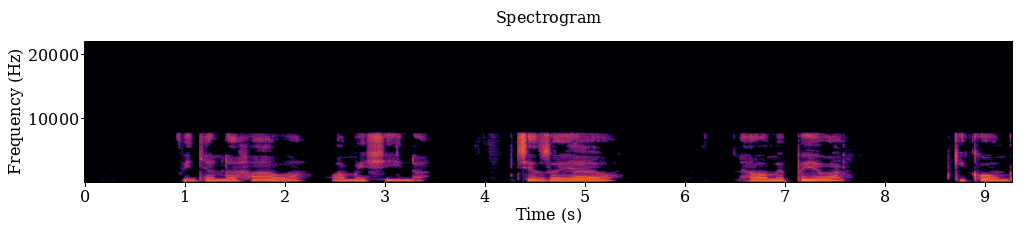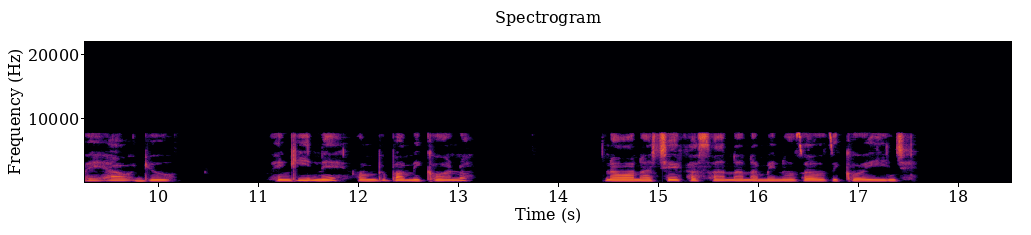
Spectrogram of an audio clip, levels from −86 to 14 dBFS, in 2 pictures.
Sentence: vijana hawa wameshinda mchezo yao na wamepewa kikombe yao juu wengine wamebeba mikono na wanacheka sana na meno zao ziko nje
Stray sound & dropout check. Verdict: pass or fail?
pass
